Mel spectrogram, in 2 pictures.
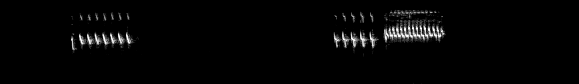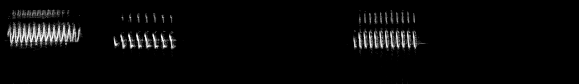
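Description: European greenfinch song: five short phrases of rapid twittering trills, each about half a second, separated by pauses, with a longer buzzy wheeze about four and six seconds in.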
